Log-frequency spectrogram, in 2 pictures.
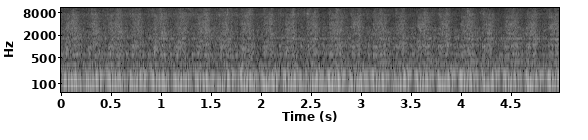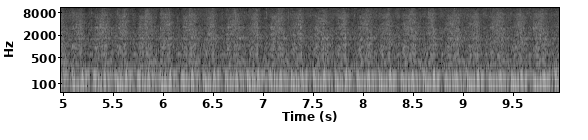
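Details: Ceiling fan with one blade wobbling and a ball hanging: heavy regular thumping about 136 beats a minute under a steady drone; unbalanced blade making the fan wobble.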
